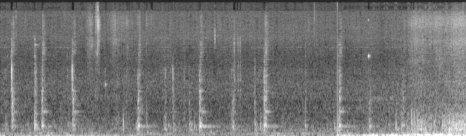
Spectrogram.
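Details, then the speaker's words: Front-wheel-drive car jacked up, drive rocked by hand: sharp metallic clacks about two a second from the gearbox; differential backlash, not the clutch disc, small play that will worsen. "я слышу стук и прямо с коробки это не диск сцепления я нескольких дисков сцепления меня были там пружины так себя не ведут и там на клацающий звук именно звук дифференциала это еще так сказать небольшой люфт но он быстро увеличится"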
